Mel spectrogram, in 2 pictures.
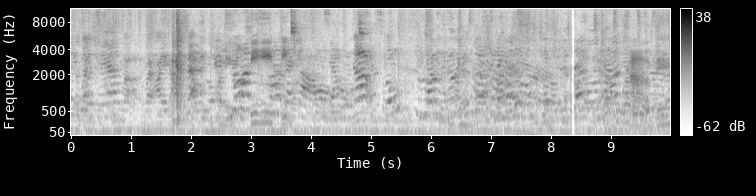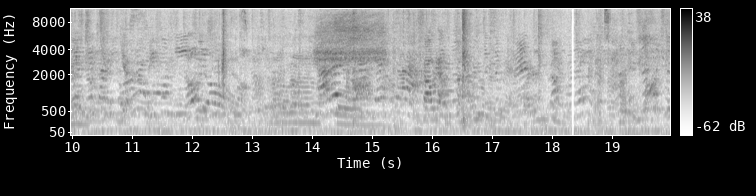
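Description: Many young children chatter and call out at once indoors.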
